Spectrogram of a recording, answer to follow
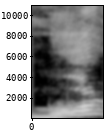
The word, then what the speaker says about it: more: In more, the silent alphabet is E.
